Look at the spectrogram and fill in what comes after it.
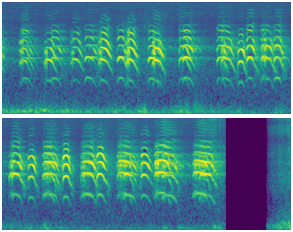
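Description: A bird calling in a fast run of harsh, arched chirps, several a second, over a low rumble; the sound cuts off suddenly about five seconds in.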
